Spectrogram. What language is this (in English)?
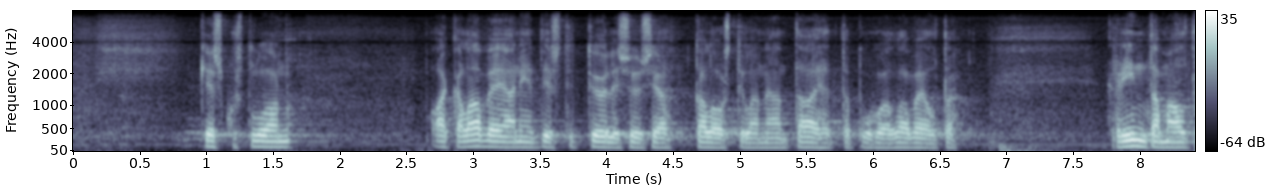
Finnish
